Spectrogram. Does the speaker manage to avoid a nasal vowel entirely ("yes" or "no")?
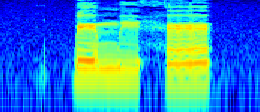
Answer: no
